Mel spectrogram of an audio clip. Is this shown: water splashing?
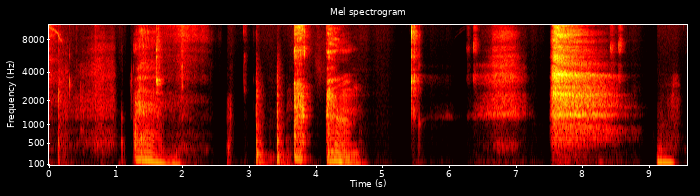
no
